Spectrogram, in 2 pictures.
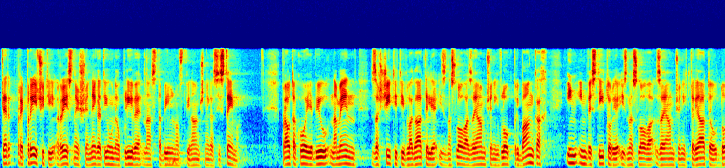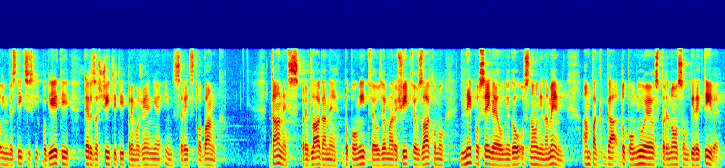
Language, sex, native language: Slovenian, male, Slovenian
